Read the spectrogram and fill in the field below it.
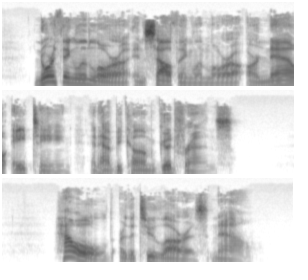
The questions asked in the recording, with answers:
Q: How old are the two Laras now?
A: The two Laras are now 18.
